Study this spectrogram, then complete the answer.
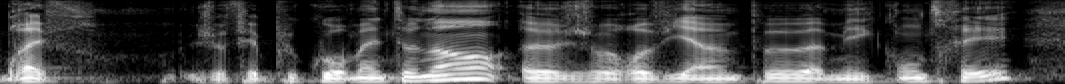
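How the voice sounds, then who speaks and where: A man speaks at a fairly slow pace with a fairly low pitch. His tone is dark and mellow. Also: very clean recording, silent background. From France, Drôme (Valence area). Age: 60s. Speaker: business owner, civil engineering. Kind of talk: testimony.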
